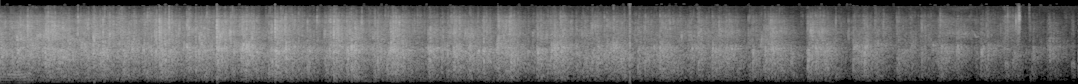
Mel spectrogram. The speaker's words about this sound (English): So let's give them a round of applause as well.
